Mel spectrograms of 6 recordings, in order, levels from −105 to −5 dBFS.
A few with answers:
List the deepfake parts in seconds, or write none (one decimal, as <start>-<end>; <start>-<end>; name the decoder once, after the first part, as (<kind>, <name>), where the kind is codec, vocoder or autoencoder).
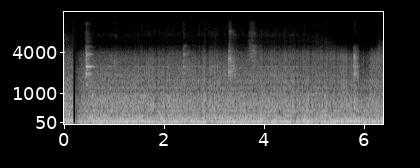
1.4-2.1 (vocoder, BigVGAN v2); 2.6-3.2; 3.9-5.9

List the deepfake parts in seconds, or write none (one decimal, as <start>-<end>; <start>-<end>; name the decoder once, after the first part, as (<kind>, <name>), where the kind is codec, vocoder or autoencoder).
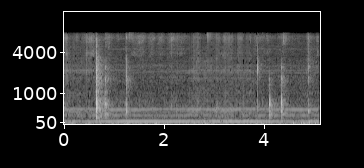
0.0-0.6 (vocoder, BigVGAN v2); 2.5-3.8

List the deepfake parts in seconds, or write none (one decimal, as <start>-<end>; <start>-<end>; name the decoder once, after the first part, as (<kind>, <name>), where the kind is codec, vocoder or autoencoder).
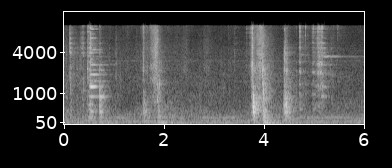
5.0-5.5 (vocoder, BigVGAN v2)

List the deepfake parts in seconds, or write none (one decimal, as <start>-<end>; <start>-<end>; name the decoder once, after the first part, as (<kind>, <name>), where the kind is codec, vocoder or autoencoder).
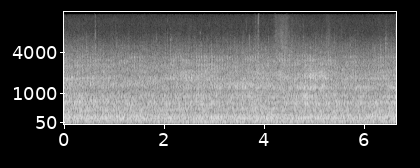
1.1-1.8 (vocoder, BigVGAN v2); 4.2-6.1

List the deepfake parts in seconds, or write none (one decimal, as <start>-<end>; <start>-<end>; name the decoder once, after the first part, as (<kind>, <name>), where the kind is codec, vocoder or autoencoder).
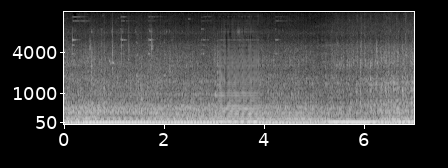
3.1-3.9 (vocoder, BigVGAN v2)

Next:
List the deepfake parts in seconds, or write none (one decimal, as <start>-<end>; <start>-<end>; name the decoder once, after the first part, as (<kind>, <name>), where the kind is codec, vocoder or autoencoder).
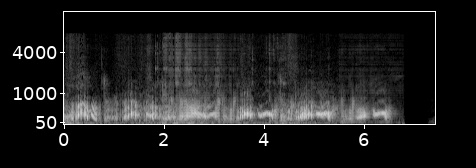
2.0-3.5 (vocoder, BigVGAN v2); 5.5-7.4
